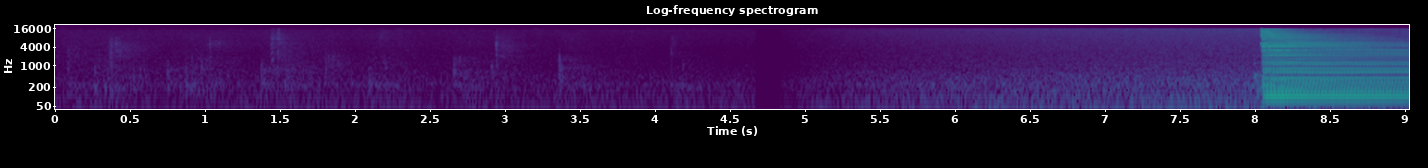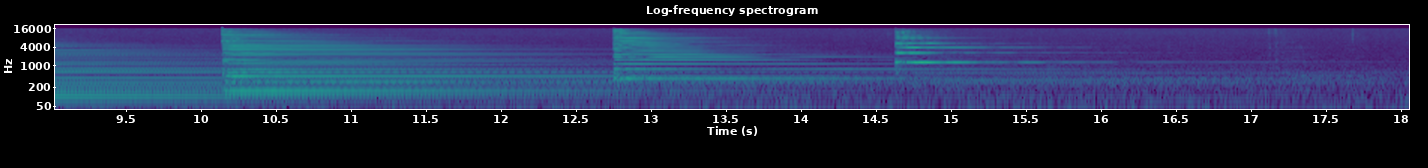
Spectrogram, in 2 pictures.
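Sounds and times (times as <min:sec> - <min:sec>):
harpsichord strings plucked: 0:08.0 - 0:18.0.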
